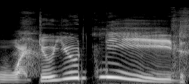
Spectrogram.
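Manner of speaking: very high sing-song character voice, need stretched. Talking about game voice acting, imitating the librarian from Symphony of the Night. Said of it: "the librarian, just like".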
